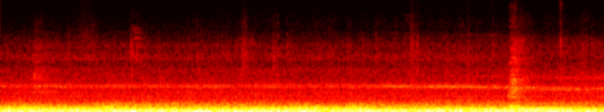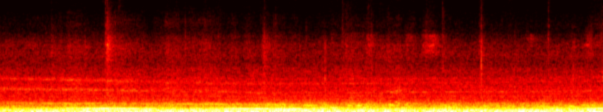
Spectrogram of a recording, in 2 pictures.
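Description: Electric commuter train running between stations, heard from inside the carriage: a steady rumble of wheels on rail, a whine that drifts slowly in pitch, and a few faint clicks.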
